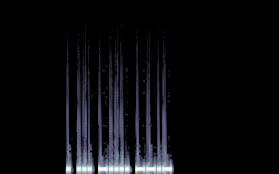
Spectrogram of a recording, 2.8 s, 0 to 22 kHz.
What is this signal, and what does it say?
Morse code, heard as a keyed tone, about 44 wpm, 700 Hz. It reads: ES6Q
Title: DXCC-100 Call Signs - 4 Characters - 45wpm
